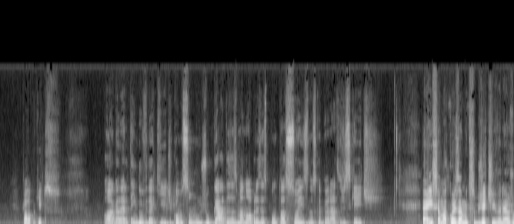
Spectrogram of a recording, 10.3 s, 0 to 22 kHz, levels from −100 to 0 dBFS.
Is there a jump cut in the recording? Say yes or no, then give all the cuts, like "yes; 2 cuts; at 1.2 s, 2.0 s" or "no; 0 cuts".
no; 0 cuts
